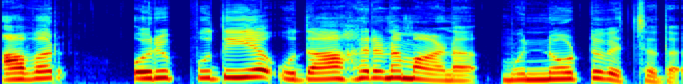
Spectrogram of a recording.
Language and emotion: Malayalam, neutral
